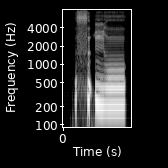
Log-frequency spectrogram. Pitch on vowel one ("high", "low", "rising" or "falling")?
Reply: high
